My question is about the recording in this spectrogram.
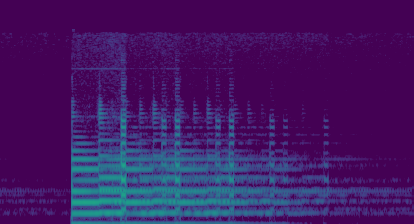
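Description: Background music: a sustained chord strikes sharply under a second in, with short plucked notes over it, and fades away over about three seconds.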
